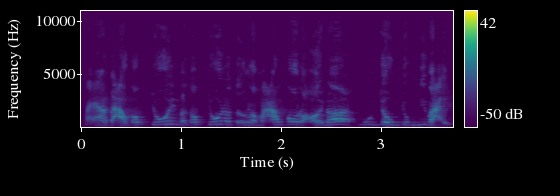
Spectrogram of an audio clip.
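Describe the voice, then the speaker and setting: A man's voice: very high-pitched, expressive, fast, over a noisy crowd. A man, hosting a livestream and mockingly insulting someone over and over. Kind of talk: heated livestream taunting.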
